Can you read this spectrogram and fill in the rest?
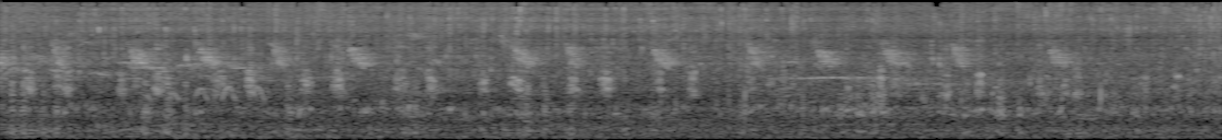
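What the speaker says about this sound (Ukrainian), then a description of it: "Качки купаются." A group of ducks bathing quacks and squawks continuously nearby, calls overlapping in a busy chorus over faint watery background noise.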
